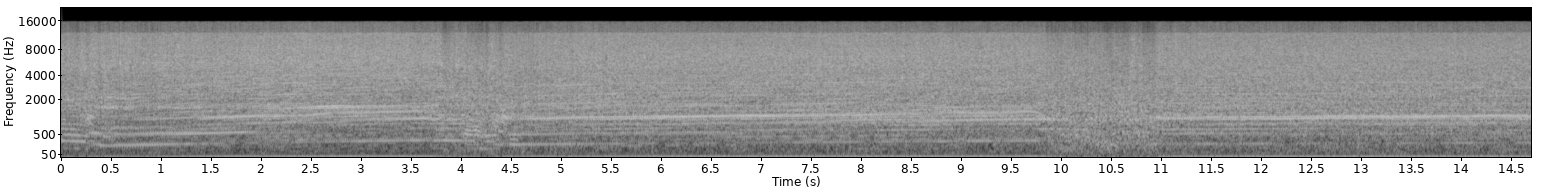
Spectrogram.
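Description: Volkswagen Golf R32's 3.2-litre VR6 engine under full throttle, pulling up through the gears with three upshifts. Each gear change brings a sudden drop in pitch about a second in, around four seconds in and around ten seconds in. The last pull rises more slowly in the higher gear.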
